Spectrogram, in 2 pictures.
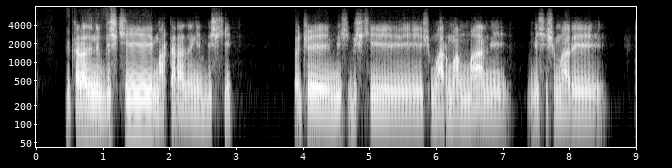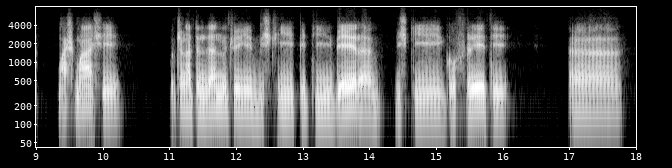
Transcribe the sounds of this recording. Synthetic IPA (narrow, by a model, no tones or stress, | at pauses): ikaɾazanibiʃkʰimaɾkaɾazaŋibiʃki | wa̰t͡ʃwemisibiʃki | ʃumaɾimammami | mʔḭsiʃumaɾi | mʔa̰ʃimaʃi | oʈ͡ʂaŋat̪inzaninoʈ͡ʂwebiʃkipet̪ibɛɾa | biʃi̥kiɡofɾet̪i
